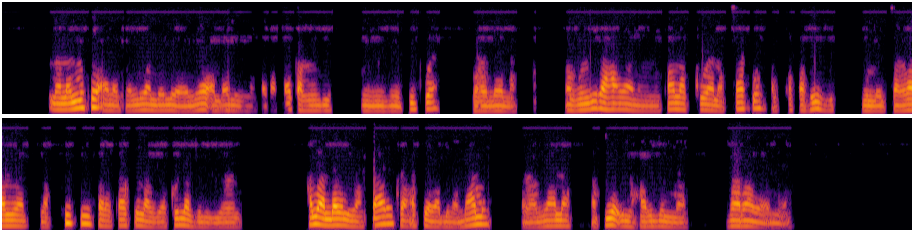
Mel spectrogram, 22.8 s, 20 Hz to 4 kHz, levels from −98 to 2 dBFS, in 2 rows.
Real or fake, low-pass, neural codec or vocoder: real; 3.6 kHz; none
